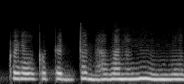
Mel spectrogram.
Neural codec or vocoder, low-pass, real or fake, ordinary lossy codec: codec, 16 kHz, 0.5 kbps, FreqCodec, smaller model; 7.2 kHz; fake; none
